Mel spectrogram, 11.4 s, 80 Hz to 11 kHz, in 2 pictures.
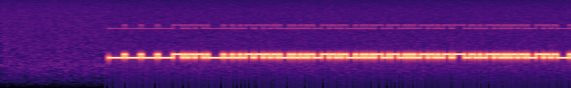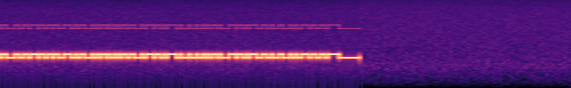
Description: RTTY (45.45 baud, 170 Hz shift), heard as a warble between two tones, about 1320 Hz centre. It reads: QA GFB BJZZY ATP SG VBI LNCDSC EQJG ZPCAIT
